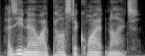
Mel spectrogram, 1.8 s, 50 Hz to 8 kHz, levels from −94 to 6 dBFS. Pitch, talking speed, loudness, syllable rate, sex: 130 Hz, 265 wpm, -17 LUFS, 5.6 syllables/s, male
